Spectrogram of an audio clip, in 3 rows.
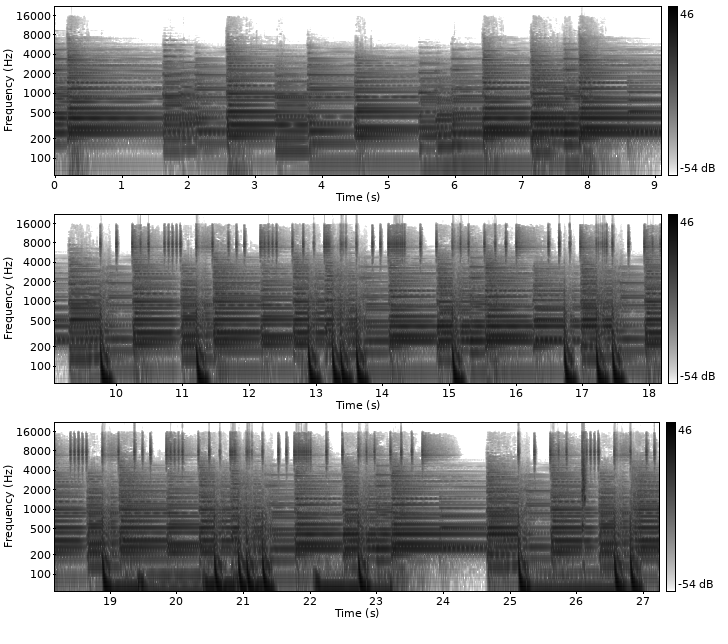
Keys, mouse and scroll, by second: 0.2 alt+s, 1.3 2, 1.6 click, 1.9 alt+shift+click, 2.2 middle click, 2.9 alt+shift+click, 3.2 middle click, 4.1 ctrl+b, 6.0 middle click, 6.6 scroll up 1, 6.9 ctrl+z, 7.2-8.2 middle drag, 8.2 alt+s, 9.6 s, 10.5 s, 12.1 ctrl+b, 13.8 ctrl+z, 14.5 ctrl+z, 15.2 ctrl+b, 18.6 scroll down 4, 18.9 middle click, 19.2 Tab, 19.3 click, 19.6-20.3 shift+middle drag, 20.3 ctrl+s, 20.4-20.8 scroll up 1, 20.8 Tab, 21.2 shift+middle click, 21.4 scroll up 1, 21.7 middle click, 22.5 3, 22.5 click, 23.3 alt+middle click, 23.6-24.1 scroll down 2, 24.4 shift+middle click, 24.9 e.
